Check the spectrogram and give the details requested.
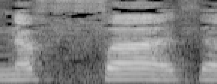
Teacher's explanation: সা যখন উচ্চারণ করবেন জিহ্বাটা উপর দাঁতে লাগিয়ে উচ্চারণ করবেন।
